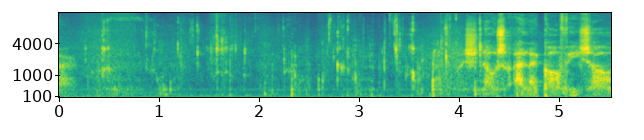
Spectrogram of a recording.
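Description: A man chews and smacks his lips close to a microphone.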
